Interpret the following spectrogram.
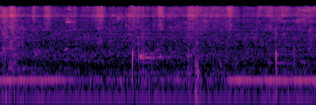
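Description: Basset hound puppies playing together, with a few faint whimpers and three short soft knocks over a steady low hum.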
